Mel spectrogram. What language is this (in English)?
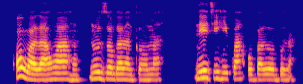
Igbo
